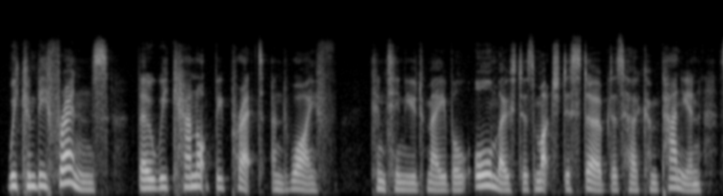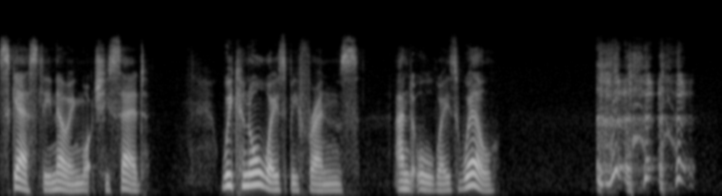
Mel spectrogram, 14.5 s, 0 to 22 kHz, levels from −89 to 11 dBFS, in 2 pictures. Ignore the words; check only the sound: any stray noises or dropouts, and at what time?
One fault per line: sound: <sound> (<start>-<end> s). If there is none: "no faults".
sound: throat clearing (13.2-14.2 s)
